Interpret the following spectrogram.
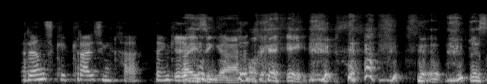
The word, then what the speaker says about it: Kruisinga: Is it the right pronunciation? Renske Kruisinga, thank you.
